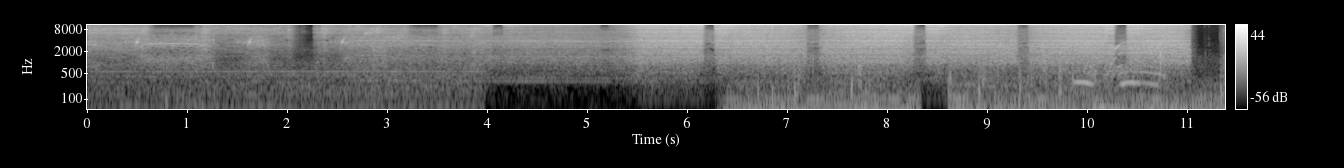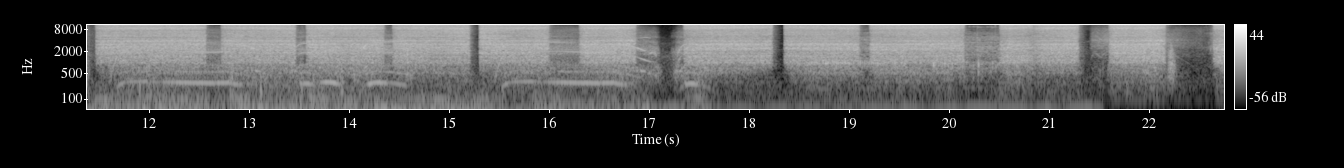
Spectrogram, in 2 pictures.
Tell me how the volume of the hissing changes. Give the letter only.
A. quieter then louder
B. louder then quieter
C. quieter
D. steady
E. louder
E.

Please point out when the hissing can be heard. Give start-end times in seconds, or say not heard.
0.0-22.7.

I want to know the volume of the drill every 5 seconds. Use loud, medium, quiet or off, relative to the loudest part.
medium, medium, loud, loud, medium.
